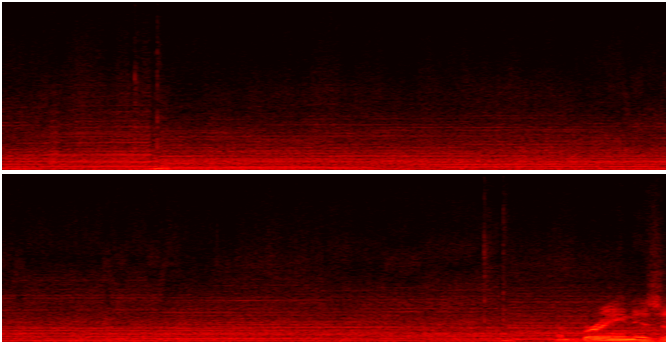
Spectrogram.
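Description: A racing car engine briefly dips as gears shift.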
